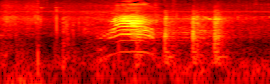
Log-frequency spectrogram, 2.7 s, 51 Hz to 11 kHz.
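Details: Friendly stray cat, once cautious, now bold and seeking affection, recorded with a GoPro HERO8. A single clear, bright meow swells and fades in the middle, with faint rustling and handling noises around it.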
